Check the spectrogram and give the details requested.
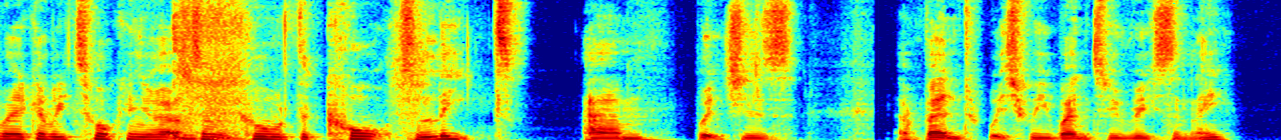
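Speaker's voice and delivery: serious tone.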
